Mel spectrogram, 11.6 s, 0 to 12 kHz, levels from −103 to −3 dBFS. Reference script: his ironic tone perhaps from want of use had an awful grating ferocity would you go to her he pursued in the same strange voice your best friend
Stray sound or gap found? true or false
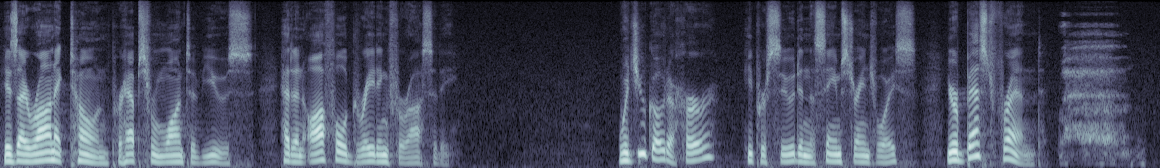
true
